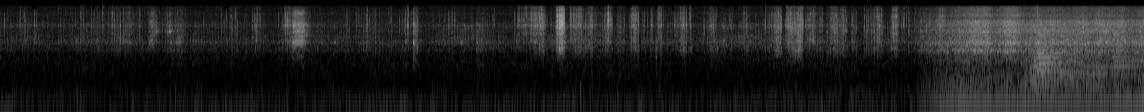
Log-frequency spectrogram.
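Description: A low steady hum from the fishing boat with scattered small clicks and rustles; about nine seconds in, music with a heavy bass line and held notes comes in loudly over it.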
